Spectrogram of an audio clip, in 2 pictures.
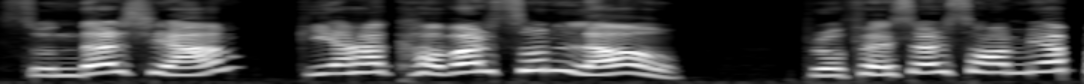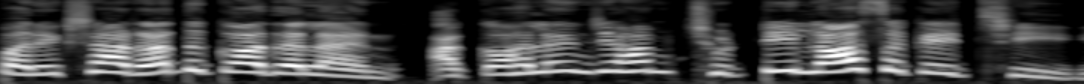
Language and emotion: Maithili, surprised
